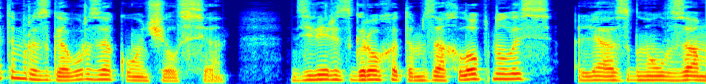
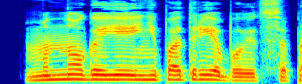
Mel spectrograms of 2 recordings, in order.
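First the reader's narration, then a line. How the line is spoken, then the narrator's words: Grumbling. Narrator (Russian): проворчал Верзила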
